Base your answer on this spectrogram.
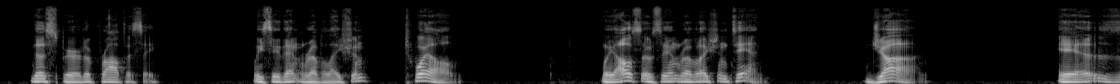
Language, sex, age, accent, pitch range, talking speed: English, male, 60-79, American, 115-145 Hz, 95 wpm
